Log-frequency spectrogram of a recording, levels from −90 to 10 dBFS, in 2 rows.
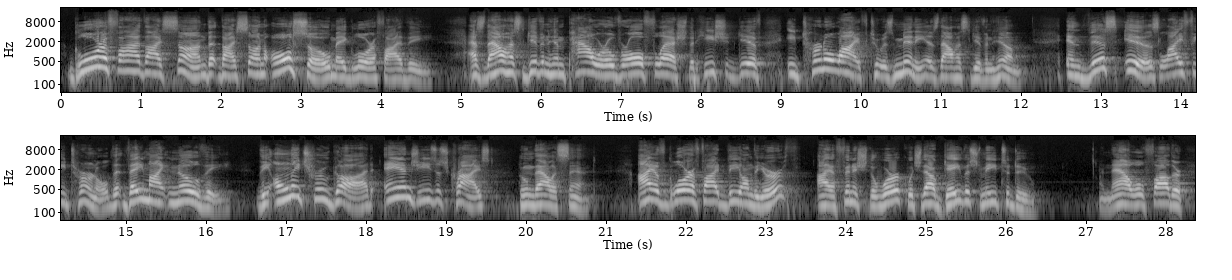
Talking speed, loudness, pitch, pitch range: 165 wpm, -21 LUFS, 195 Hz, 165-225 Hz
